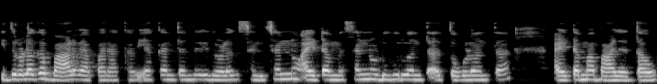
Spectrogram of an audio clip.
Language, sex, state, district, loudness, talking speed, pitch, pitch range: Kannada, female, Karnataka, Dharwad, -17 LUFS, 155 wpm, 215 Hz, 205-225 Hz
